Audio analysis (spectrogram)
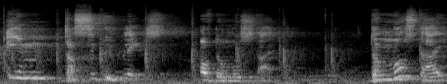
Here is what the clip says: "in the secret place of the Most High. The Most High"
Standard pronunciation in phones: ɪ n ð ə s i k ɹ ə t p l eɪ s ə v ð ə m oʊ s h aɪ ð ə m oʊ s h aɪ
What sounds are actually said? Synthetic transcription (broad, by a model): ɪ n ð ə s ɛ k ə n p l eɪ s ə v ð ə m oʊ s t aɪ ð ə m oʊ s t aɪ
